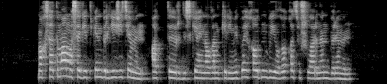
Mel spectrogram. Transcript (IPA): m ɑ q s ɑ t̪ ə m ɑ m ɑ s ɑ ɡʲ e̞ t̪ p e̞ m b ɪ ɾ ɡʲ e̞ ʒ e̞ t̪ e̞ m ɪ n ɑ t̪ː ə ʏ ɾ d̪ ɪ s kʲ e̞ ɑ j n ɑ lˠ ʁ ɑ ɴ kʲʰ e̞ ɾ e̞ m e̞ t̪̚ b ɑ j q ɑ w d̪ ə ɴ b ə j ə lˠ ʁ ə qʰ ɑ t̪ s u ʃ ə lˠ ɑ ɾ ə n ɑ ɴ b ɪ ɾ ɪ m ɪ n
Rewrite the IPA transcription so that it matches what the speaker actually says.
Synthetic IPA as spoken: m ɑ q s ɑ t̪ ə m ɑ m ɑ s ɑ ɡʲ e̞ t̪ p e̞ n b ɪ ɾ ɡʲ e̞ ʒ e̞ t̪ e̞ m ɪ n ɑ t̪ː ə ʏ ɾ d̪ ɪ s kʲ e̞ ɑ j n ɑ lˠ ʁ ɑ ŋ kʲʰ e̞ ɾ e̞ m e̞ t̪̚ b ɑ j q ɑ w d̪ ə ɴ b ə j ə lˠ ʁ ə qʰ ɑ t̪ s u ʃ ə lˠ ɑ ɾ ə n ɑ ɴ b ɪ ɾ ɪ m ɪ n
